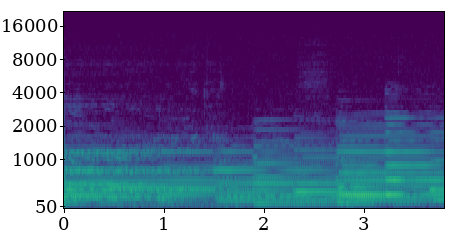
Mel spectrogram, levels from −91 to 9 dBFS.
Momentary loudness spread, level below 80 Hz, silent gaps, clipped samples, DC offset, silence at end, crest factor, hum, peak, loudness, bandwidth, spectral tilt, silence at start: 8 LU; -72 dBFS; none; under 0.1%; under 0.1%; 0 s; 14 dB; none; -18 dBFS; -32 LUFS; 7.8 kHz; -9.5 dB/octave; 0 s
